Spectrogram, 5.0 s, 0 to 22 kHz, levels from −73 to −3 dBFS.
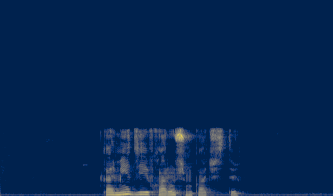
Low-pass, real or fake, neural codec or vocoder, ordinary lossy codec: none; real; none; none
